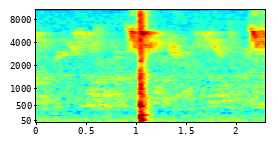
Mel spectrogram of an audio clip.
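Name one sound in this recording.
A metal shelf is set down with a single sharp clank.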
